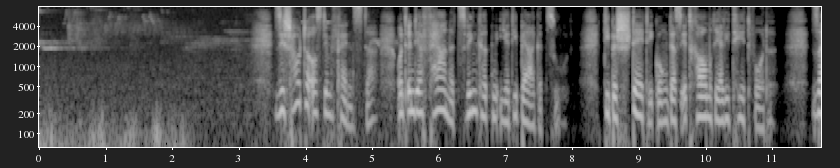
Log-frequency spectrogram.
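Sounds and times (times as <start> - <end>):
early morning birds twittering: 0.0 - 5.6
speech: 3.5 - 11.7.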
